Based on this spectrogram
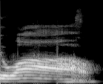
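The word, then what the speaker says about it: واو: আমরা এবার চলে এসেছি ওয়াও। আমরা ইংলিশে বলি না ওয়াও, তো এটা এমনই হবে। উচ্চারণ ঠোঁট গোল করে উচ্চারণ। উ এবং আমরা যে উ উ এইগুলার মাঝামাঝি ওয়াও ওয়াও।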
